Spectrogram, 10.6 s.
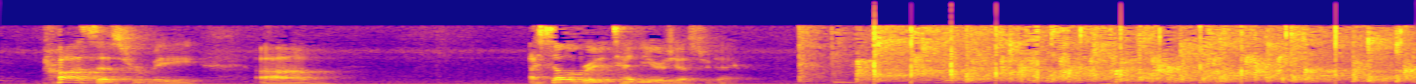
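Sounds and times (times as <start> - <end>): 
speech: 0.4 - 2.6, 4.0 - 5.6, 6.2 - 6.7
audience applause: 6.4 - 10.6.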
